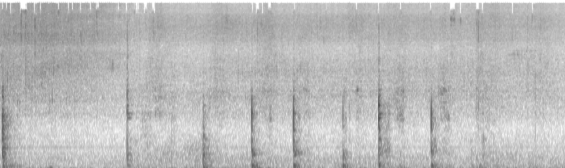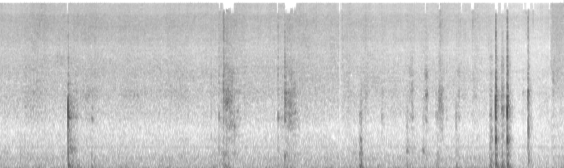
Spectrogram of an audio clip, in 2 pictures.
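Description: Onions cooking in a pan with a low steady sizzle underneath, broken by a regular series of sharp taps and clicks, likely knife cuts on a board nearby, close and fairly quiet.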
